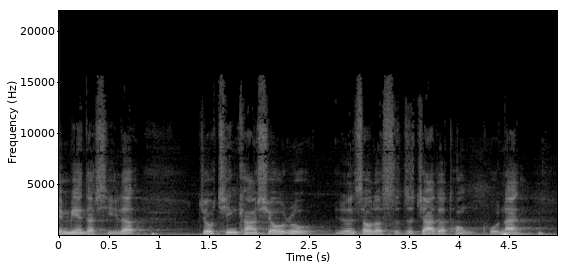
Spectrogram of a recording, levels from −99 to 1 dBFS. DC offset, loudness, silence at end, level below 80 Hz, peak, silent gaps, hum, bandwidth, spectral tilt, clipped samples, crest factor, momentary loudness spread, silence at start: under 0.1%; -37 LUFS; 0 s; -54 dBFS; -20 dBFS; none; none; 16 kHz; -6.5 dB/octave; under 0.1%; 16 dB; 9 LU; 0 s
